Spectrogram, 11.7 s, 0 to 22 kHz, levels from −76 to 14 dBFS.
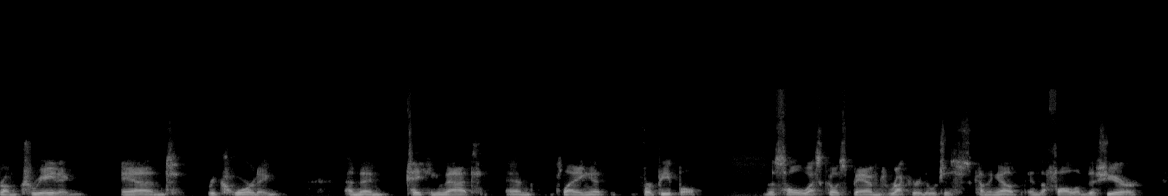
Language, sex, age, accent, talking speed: English, male, 40-59, American, 150 wpm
